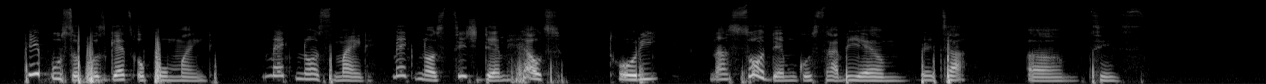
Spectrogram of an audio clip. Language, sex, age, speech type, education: Nigerian Pidgin, female, 30-45, spontaneous, tertiary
